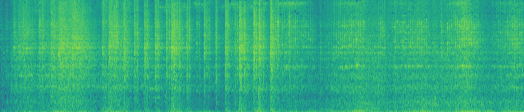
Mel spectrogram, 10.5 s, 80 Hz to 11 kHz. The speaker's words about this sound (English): One car which took part in this year's rally is identical to these. The 60-horsepower 9.2-litre engine is a formidable machine even today.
